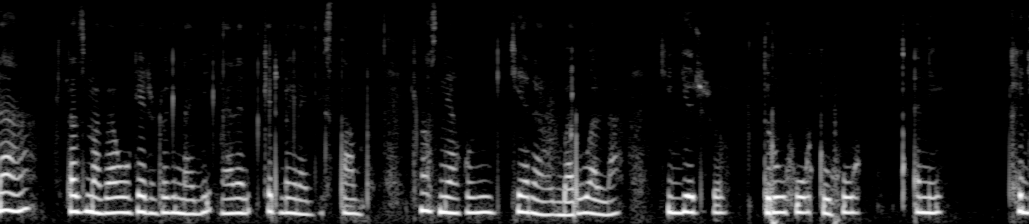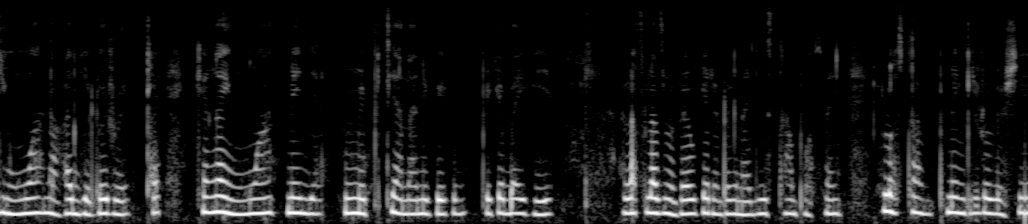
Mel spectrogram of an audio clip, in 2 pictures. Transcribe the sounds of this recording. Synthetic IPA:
na˦ | la˦zi˦ma˨pɛ˦a˦ku˦kɛtɛ˨dɔ˦kina˨i˦n˨kɛ˦tɛ˨ndɔ˦ki˨na˨d͡ʒi˦sta˦mpkɛ˦ŋa˦sni˦a˨kɔ˦kʰɛ˦ɾɛ˨ba˨ɾu˦a˨la˦ki˦d͡ʒɔ˦ɾi˦ɾɔ˦ | tɾu˦hu˦tu˨hu˦ | a˦ni˦ | kʰa˦d͡ʒi˨ŋwa˦na˨ka˦d͡ʒɛ˨lɔ˦ɾɛ˨ka˦kɛ˦ŋa˦i˨ŋwa˦nɛ˦d͡ʒa˨˦mɛ˨pi̥˨ti˦a˨na˦ni˨ppɛ˨kɛ˦ɓa˦iki˨jɛ˦ | a˨la˦fu˨la˦zi˦ma˨pɛ˨˦ku˦kɛ˦ɾɛ˨n˨dɔ˦ki˨na˨d͡ʒi˦sta˦mpɔ˨sa˦i˦ni˦lɔ˦sta˦mpnɛ˦ŋɡi˨ɾi˦ɾɔ˦kɔ˨ʃi˦

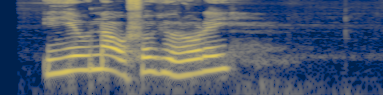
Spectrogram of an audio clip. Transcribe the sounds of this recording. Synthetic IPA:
i˨je˦u˦na˦o˨ʃo˦vjɔ˨ɾo˦ɾe˦j

